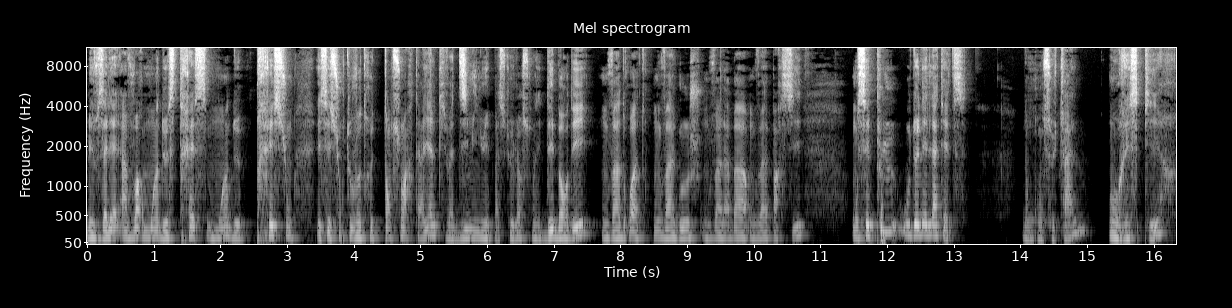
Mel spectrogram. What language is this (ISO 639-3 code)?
fra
